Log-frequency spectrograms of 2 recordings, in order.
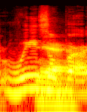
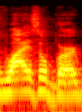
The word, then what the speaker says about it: Weisselberg: Weaselberg, yeah. But I think it's pronounced Weiselberg, but we'll call him Weaselberg.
